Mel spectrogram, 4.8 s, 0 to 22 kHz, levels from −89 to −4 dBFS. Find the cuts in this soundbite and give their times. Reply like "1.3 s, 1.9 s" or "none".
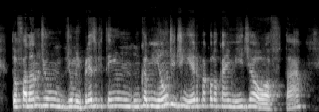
none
